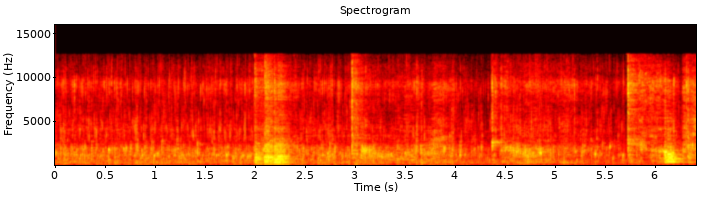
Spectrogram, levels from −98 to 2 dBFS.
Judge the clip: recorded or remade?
recorded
